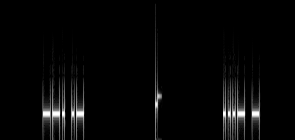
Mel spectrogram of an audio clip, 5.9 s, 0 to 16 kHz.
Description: Morse code, heard as a keyed tone, about 25 wpm, 700 Hz. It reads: GA VT
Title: US States 25wpm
